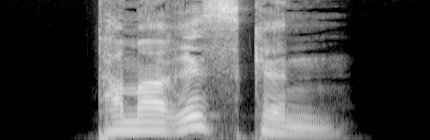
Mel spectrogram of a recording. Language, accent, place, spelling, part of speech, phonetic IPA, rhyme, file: German, Germany, Berlin, Tamarisken, noun, [tamaˈʁɪskn̩], -ɪskn̩, De-Tamarisken.ogg
- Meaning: plural of Tamariske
